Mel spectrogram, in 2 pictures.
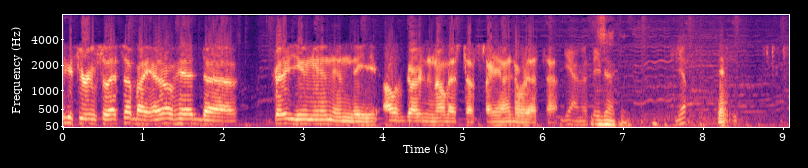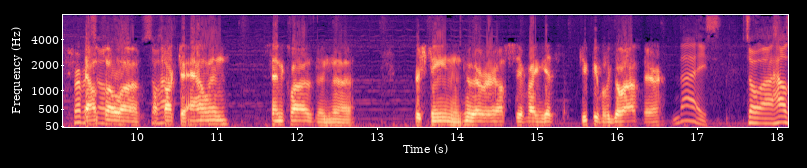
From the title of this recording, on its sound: All Phone Lines Lit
